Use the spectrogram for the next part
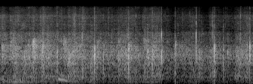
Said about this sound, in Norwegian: Jeg syns vi skal gi dem eh, en god applaus.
